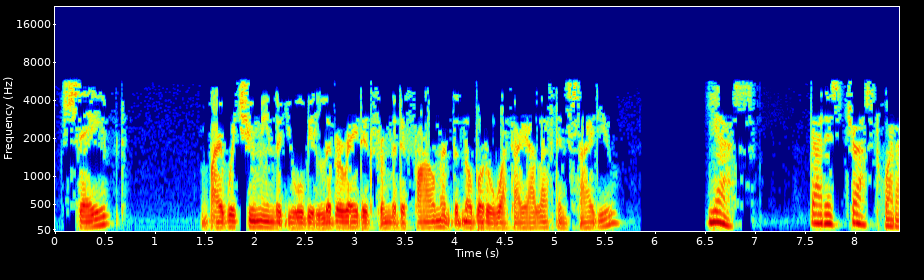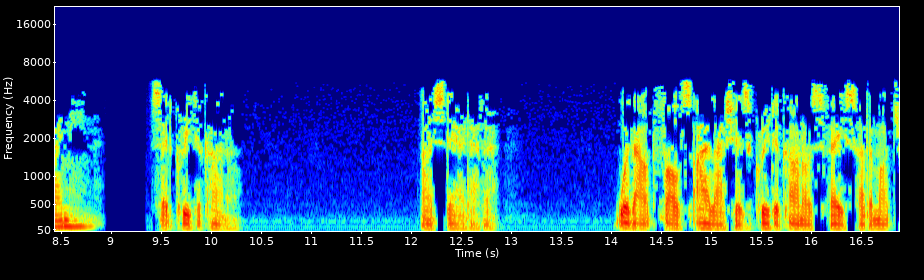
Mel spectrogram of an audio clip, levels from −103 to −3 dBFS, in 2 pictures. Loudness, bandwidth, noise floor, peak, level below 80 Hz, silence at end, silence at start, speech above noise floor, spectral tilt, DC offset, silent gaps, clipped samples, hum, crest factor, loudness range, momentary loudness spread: -18 LUFS; 6 kHz; -65 dBFS; -2 dBFS; -42 dBFS; 0 s; 0.1 s; 48 dB; -5.5 dB/octave; under 0.1%; 5.87-6.49 s, 8.96-9.34 s; under 0.1%; none; 18 dB; 12 LU; 13 LU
